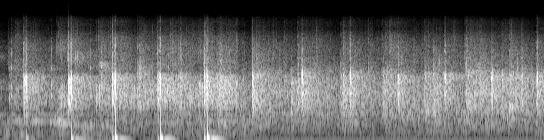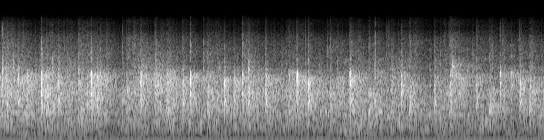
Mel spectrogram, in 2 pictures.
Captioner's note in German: Beifall bei der LINKEN und der SPD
